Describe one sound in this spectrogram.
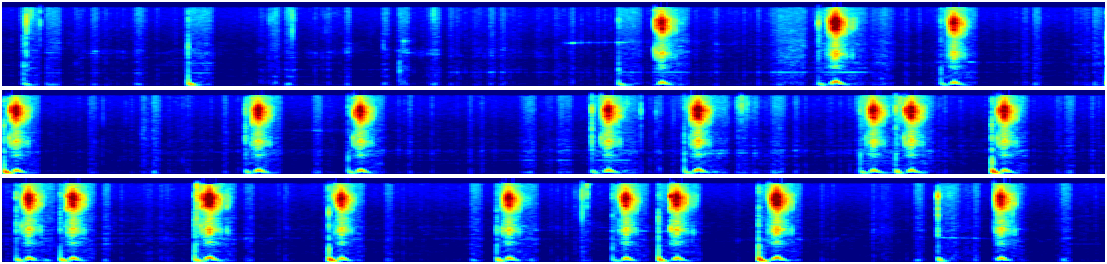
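Phone keyboard keys click quickly and softly as someone types.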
